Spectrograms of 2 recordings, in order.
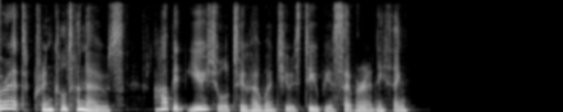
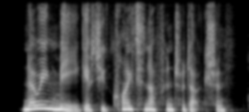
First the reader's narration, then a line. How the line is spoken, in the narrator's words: said Elsie firmly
